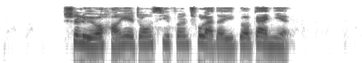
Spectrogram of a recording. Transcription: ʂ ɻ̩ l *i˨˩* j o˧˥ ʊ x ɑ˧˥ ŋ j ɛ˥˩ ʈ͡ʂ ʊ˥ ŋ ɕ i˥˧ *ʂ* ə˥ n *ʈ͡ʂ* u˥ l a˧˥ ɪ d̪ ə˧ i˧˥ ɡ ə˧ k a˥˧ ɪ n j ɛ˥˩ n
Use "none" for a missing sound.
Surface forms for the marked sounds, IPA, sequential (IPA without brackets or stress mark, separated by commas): y˨˩, f, ʈ͡ʂʰ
